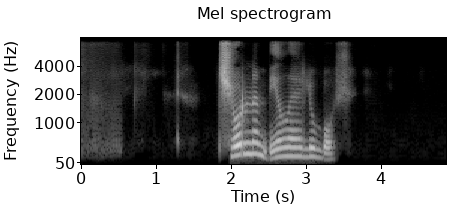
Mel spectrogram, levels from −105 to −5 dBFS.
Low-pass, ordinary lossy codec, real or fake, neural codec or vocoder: 7.2 kHz; none; fake; codec, 24 kHz, 0.9 kbps, WavTokenizer, large speech release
